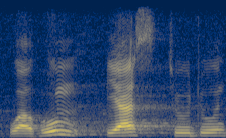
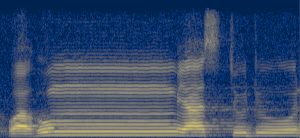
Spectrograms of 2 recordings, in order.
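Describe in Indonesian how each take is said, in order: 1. Huruf m diucapkan jelas, tanpa dengung nasal yang ditahan. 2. Huruf m ditahan dengan dengung nasal yang panjang. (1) "cukup kayak gitu" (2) "tidak perlu didengungkan"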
